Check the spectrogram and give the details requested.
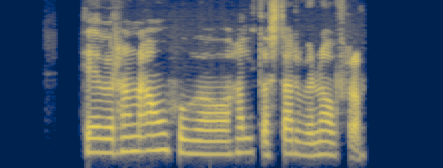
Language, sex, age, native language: Icelandic, female, 30-39, Icelandic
